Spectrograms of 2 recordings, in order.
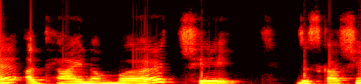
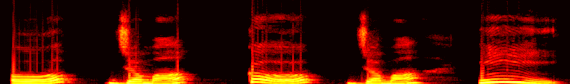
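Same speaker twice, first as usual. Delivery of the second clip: slow spelling out; much slower than usual. Shown as a demonstration. Teacher spelling out मटकी for the class, slowly. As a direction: spell it out piece by piece. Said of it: "अब अगला शब्द है".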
